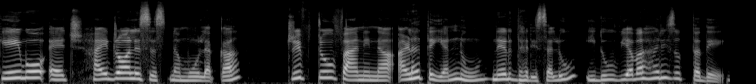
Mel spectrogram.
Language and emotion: Kannada, neutral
